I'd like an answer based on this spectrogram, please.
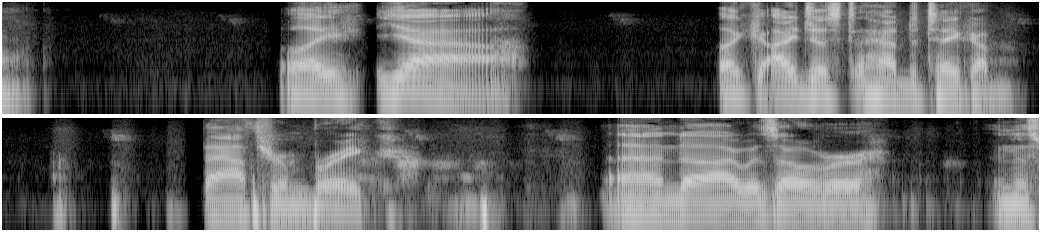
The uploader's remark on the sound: I'm trying out my new mobile studio. This week's show was recorded in our developing memorial garden.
